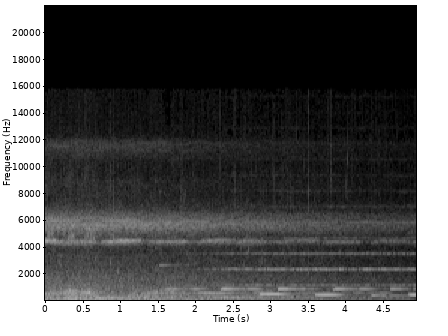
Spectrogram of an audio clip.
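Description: Outdoor forest ambience on Singapore's rail corridor, a 24-kilometre former railroad converted into a trail through the middle of Singapore, on a rainy Thursday evening: a steady wash of traffic fills the background while mating crickets keep up a constant high-pitched chirring, with a soft gurgle of flowing water underneath. No one speaks.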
